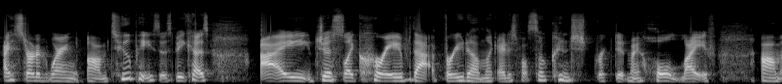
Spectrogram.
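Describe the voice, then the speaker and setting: Low-voiced young woman telling a story. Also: a bit bright. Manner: rambling, many fillers and restarts, self-correcting. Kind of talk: casual personal storytelling. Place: home.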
